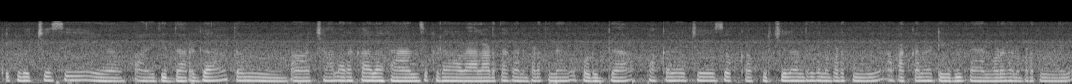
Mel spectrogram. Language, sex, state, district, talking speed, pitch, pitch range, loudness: Telugu, female, Andhra Pradesh, Guntur, 140 wpm, 170 Hz, 160-175 Hz, -16 LUFS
